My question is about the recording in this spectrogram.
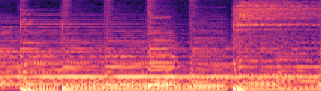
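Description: Steel-string acoustic guitar fingerpicked in a gentle folk arrangement, with ringing notes over a bass line at about three plucks a second. Near the end comes a brighter stroke across the strings with a hiss of string noise.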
